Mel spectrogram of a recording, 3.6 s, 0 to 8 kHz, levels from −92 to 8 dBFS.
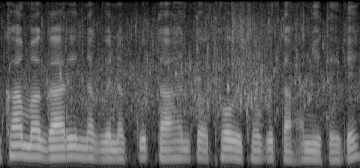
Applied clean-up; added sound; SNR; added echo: none; Waves, surf; 12 dB; none.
